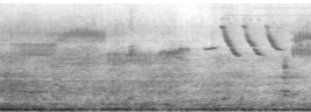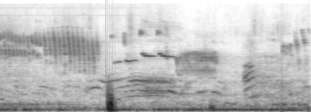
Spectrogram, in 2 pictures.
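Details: Canary, described as 'badai', sings a varied, jumbled phrase of sharp downslurred whistles, short buzzy trills and clipped chirps, with one loud knock midway and a constant low hum behind.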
